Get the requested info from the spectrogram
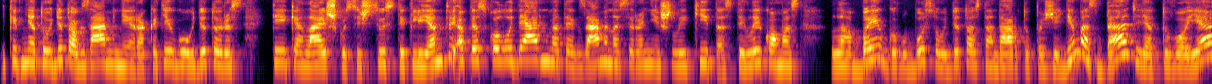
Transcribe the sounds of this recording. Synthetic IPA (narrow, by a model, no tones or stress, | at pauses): kɐɪpnʲɛt̪ɐʊdʲɪt̪oːɛɡzɑːmʲɪnʲɛɪɾɐkɐt̪jɛɪɡʊɐʊd̪ʲɪt̪oːɾʲʊs | t̪ʲɛɪkʲɛlˠɐɪʃkʊsɪʃʲsʲuːsʲt̪ʲɪklʲɪjɛnt̪ʊɪɐpʲiɛskoːlˠuːd̪ʲæːɾʲɪnʲɪmɐt̪ɐɪɛɡzɑːmʲɪnɐsɪɾɐnʲɛɪʃlˠɐɪkʲiːt̪ɐst̪ɐɪlˠɐɪkoːmɐs | lˠɐbɐɪɡrʊbʊsɐʊd̪ʲɪt̪oːst̪ɐnd̪ɑːrt̪upɐʒʲɛɪd̪ʲɪmɐsbʲɛt̪lʲiɛt̪ʊʋoːjɛ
